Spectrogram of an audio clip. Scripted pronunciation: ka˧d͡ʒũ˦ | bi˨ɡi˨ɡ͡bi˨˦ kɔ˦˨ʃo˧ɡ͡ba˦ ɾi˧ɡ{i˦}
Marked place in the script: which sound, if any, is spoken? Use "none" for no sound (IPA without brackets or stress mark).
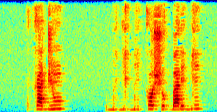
i˦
